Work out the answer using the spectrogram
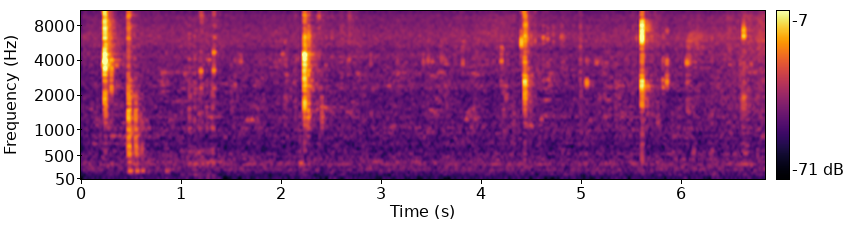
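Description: A person chewing a mouthful of fried burrito: a handful of short, sharp mouth clicks and smacks, a second or two apart, with two close together right at the start as the bite goes in.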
